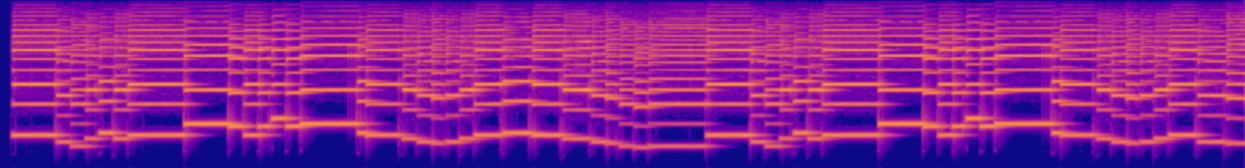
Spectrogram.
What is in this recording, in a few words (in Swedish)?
polska, Amoll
